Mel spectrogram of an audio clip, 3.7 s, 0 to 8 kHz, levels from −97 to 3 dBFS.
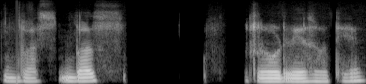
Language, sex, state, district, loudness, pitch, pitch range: Hindi, male, Uttar Pradesh, Jyotiba Phule Nagar, -21 LUFS, 115 Hz, 110-125 Hz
